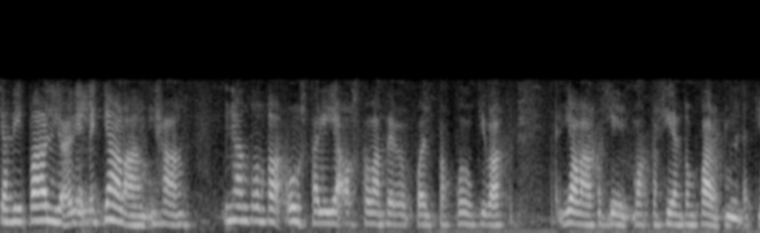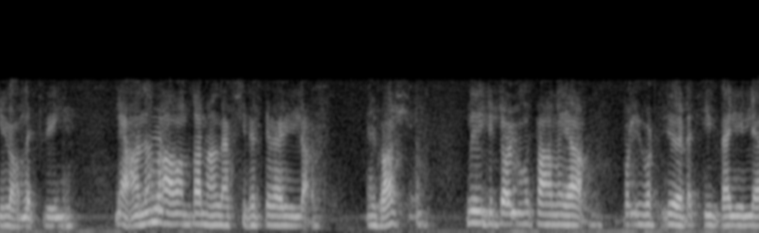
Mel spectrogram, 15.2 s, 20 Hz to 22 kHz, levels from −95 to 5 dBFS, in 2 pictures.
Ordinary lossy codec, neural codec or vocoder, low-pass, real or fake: Opus, 64 kbps; codec, 44.1 kHz, 1.7 kbps, Pupu-Codec; 5.4 kHz; fake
